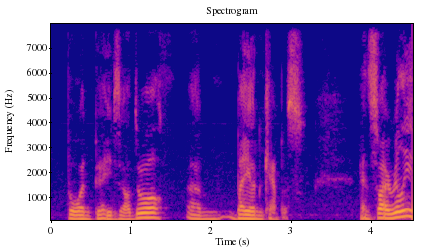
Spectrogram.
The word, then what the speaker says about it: Bayonne: So just like Bayonne, New Jersey, it's spelled the same, but this is Bayonne.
